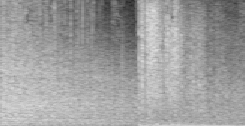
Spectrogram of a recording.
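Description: Explosions: the rumbling tail of a blast dies away, then a second sharp blast a little over a second in, followed by a deep rumble.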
